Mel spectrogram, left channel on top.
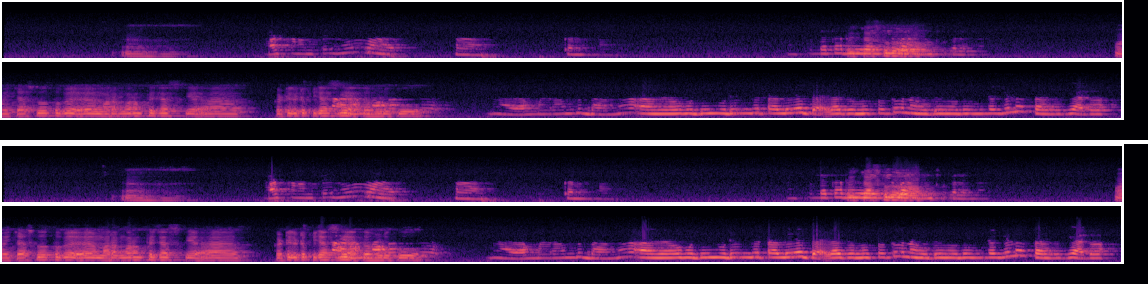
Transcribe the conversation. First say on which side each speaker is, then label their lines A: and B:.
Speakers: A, on the right; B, on the right.
A: ᱚ ᱦᱮᱸ᱾
B: ᱟᱪᱶᱷᱟ ᱱᱚᱱᱛᱮ ᱦᱚᱸ ᱦᱟᱸ ᱠᱟᱱᱟᱢ ᱦᱟᱸ᱾ ᱪᱮᱫᱽ ᱞᱮᱠᱟ
A: ᱛᱚ
B: ᱵᱤᱱ
A: ᱪᱟᱥ
B: ᱞᱟᱹᱭ ᱠᱮᱫ
A: ᱠᱚᱫᱚ
B: ᱵᱟᱭ ᱟᱸᱡᱚᱢ ᱴᱦᱤᱠᱟᱹ ᱞᱮᱱᱟ᱾
A: ᱦᱳᱭ ᱪᱟᱥ ᱠᱚᱫᱚ ᱛᱚᱵᱮ ᱮ ᱢᱟᱨᱟᱝᱼᱢᱟᱨᱟᱝ ᱯᱮ ᱪᱟᱥ ᱜᱮᱭᱟ ᱟ ᱠᱟᱹᱴᱤᱡᱼᱠᱟᱹᱴᱤᱡ ᱯᱮ ᱪᱟᱥ
B: ᱢᱟᱨᱟᱝ
A: ᱜᱮᱭᱟ ᱛᱚ
B: ᱢᱟᱨᱟᱝ
A: ᱦᱩᱲᱩ ᱠᱚ
B: ᱫᱚ ᱢᱟᱨᱟᱝ ᱢᱟᱨᱟᱝ ᱫᱚ ᱵᱟᱝᱟ ᱟᱞᱮ ᱦᱩᱰᱤᱧ-ᱦᱩᱰᱤᱧ ᱜᱮ ᱛᱟᱞᱮᱭᱟ ᱡᱟᱭᱜᱟ ᱡᱚᱢᱤ᱾ ᱠᱚᱫᱚ ᱚᱱᱟ ᱦᱩᱰᱤᱝ ᱦᱩᱰᱤᱝ ᱞᱮ ᱜᱮᱞᱮ ᱪᱟᱥ ᱜᱮᱭᱟ ᱟᱫᱚ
